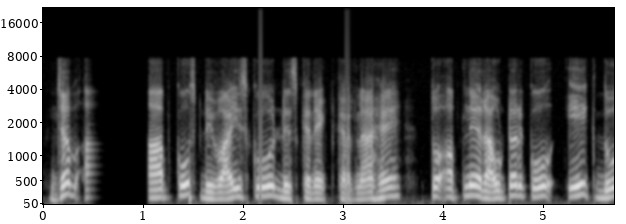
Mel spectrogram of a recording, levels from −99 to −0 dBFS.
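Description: From 0.44 to 1.07 s the speech stops for about 0.61 s. This is a call audio freeze. The last sound carries on briefly as a fading buzz or hiss, then about 0.48 s of silence follows. Packets were likely held up and the jitter buffer ran dry. The speech then resumes where it stopped, with nothing lost.

At 1.45 s there is a skip ahead. About a fifth of a second of speech is simply gone. The two sides are joined with only a tiny 9 ms fill, so the audio lurches forward abruptly.

From 1.58 to 4.13 s, ending just before "अपने राऊटर को", a jitter buffer slow-down stretches the speech. Single pitch periods are repeated to rebuild the reserve, adding 244 ms. Playback runs at 91% speed with unchanged pitch, sounding drawn out.

Inside that stretch, two chunks are out of order. At 2.10 to 2.18 s a 20 ms chunk plays three chunks late. At 3.02 to 3.06 s another plays one chunk late. Each gives a brief jumbled moment with hard joins. 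Throughout, the wideband call codec leaves nothing above 8 kHz.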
